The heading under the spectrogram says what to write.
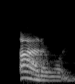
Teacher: La sílaba tónica es ar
